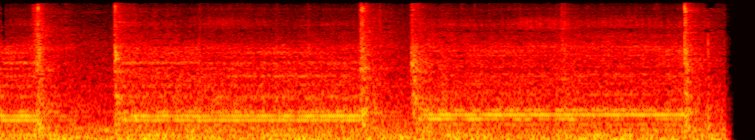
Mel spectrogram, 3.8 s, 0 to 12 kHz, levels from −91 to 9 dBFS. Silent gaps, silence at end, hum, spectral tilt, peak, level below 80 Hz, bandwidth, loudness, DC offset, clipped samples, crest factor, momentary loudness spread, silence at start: none; 0.15 s; none; -5 dB/octave; -8 dBFS; -32 dBFS; 11.5 kHz; -26 LUFS; under 0.1%; under 0.1%; 16 dB; 1 LU; 0 s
